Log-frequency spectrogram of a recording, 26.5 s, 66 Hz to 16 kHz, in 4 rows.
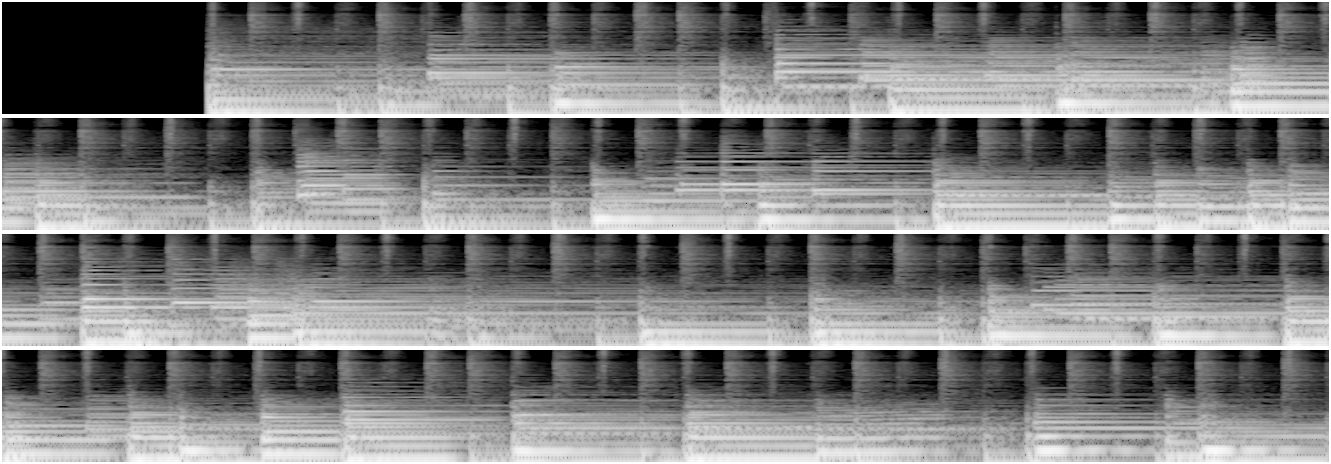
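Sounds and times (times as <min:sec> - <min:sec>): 
background music: 0:01.0 - 0:26.5.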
